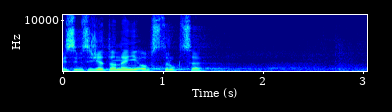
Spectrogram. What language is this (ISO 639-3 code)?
ces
